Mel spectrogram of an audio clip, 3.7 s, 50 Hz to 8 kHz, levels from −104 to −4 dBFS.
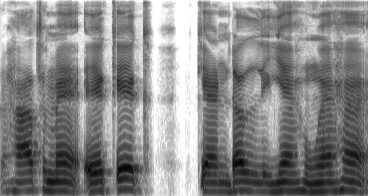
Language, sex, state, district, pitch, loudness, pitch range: Hindi, male, Jharkhand, Palamu, 135 Hz, -15 LUFS, 130-140 Hz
